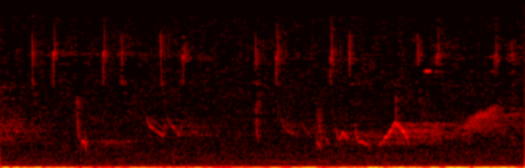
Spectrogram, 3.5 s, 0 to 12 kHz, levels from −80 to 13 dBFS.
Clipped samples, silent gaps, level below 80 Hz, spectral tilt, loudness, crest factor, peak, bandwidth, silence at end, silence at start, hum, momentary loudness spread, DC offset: under 0.1%; none; -36 dBFS; -3.5 dB/octave; -46 LUFS; 10 dB; -14 dBFS; 9.2 kHz; 0 s; 0 s; none; 11 LU; under 0.1%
